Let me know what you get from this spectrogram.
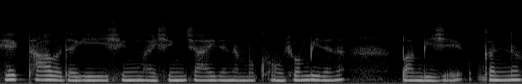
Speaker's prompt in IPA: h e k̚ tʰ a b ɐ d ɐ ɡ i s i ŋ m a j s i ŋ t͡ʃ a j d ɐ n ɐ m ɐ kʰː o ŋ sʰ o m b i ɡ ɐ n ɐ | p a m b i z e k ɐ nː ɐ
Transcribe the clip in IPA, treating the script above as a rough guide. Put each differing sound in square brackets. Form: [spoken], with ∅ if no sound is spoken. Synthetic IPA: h e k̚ tʰ a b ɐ d ɐ ɡ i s i ŋ m a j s i ŋ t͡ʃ a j d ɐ n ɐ m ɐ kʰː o ŋ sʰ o m b i [d] ɐ n ɐ | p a m b i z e k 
